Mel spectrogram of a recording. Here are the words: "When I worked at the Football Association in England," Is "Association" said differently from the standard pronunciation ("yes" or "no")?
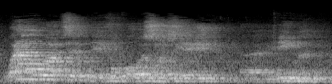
yes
